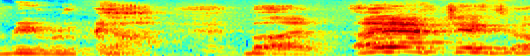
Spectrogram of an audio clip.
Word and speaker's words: Riruka: So I don't know, and it looks like in the Japanese as well it's also pronounced Riruka.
